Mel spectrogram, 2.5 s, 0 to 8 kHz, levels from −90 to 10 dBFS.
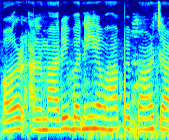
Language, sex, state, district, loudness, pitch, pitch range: Hindi, female, Uttar Pradesh, Lucknow, -16 LUFS, 235 Hz, 225-245 Hz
